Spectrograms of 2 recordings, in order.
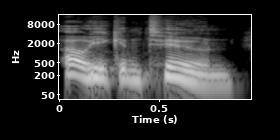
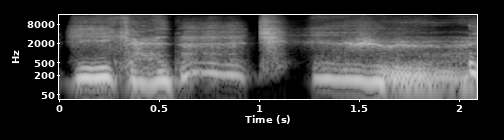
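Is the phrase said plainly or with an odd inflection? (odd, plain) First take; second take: plain; odd. First: The phrase is said plainly, with normal intonation. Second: The phrase is said with an odd, strange inflection. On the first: "I think you get one clean" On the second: "he does this weird inflection"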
